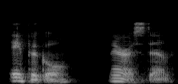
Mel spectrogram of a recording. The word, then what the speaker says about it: apical meristem: the soil but that's the apical meristem it's pronounced apical meristem all right so what are the organs of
